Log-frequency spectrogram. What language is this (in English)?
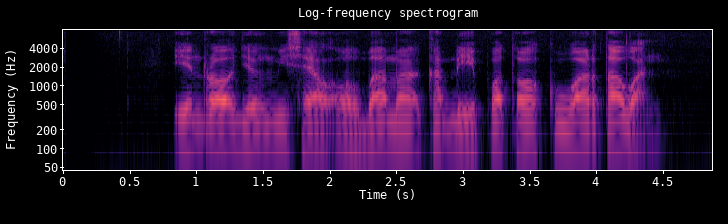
Sundanese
